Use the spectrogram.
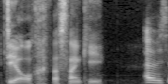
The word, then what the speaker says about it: Diolch: I know it's spelled oh, you've put me on the spot now. I can't remember. Diolch. Diolch, that's thank you.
